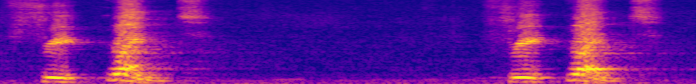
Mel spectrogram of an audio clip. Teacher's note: But as a verb, many can't even use that word as a verb. As a verb, the word will be stressed on the second syllable.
